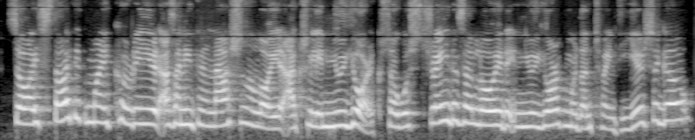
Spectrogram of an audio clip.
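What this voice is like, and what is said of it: Greek accent. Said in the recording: “my Greek accent”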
